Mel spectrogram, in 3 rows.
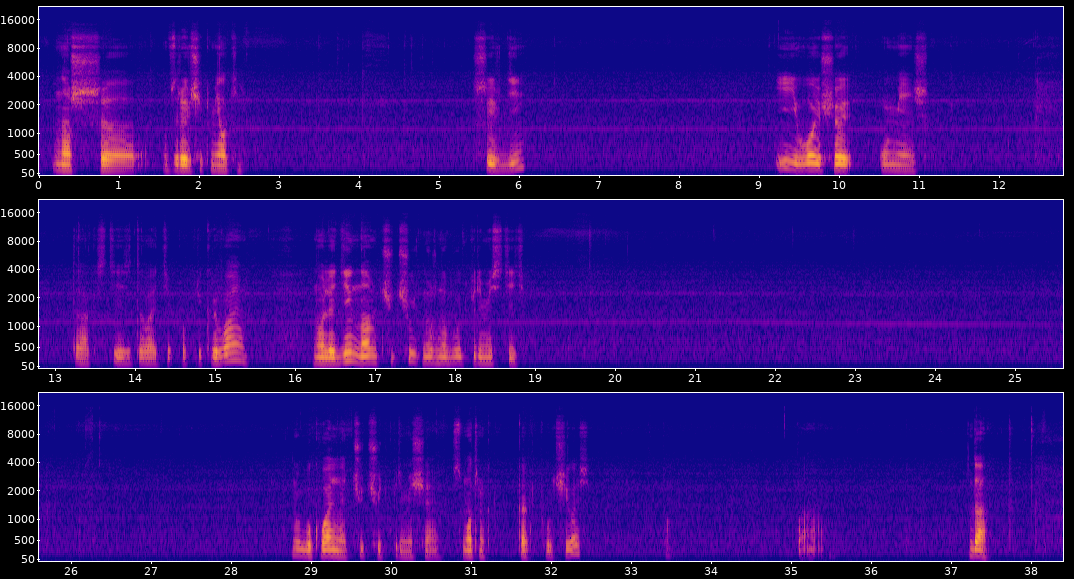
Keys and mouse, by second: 1.1-2.3 middle drag, 2.3 KP_1, 5.7 shift+d, 7.1 click, 9.5 s, 12.8-16.7 drag, 16.7-18.0 middle drag, 18.0 click, 19.6 b, 22.2 a, 22.7 b, 26.5 g, 31.5-33.5 drag.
